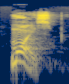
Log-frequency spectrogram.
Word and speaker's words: Moyes: we're pronouncing it right moyes moist j moist cereal it's pretty obvious that's pretty obvious so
